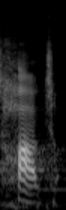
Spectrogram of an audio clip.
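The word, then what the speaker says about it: houghed: And David, though it looks like hewed, I believe this word is pronounced hocked, all the chariot horses, but reserved of them for 100 chariots.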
